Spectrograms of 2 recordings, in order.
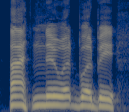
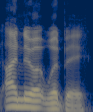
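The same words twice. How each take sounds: First: "I knew it would be" said through a laugh; amused self-praise with a laugh. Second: Said in the usual way. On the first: Real, not acted. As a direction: chuckle at your own joke. Repeat with a laugh.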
